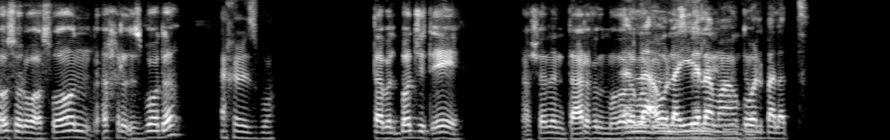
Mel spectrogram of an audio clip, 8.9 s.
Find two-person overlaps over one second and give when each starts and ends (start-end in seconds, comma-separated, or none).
6.2-7.6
